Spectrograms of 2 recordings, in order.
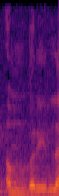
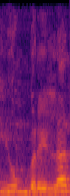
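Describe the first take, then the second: First: The word begins with an 'uh' sound. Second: The word begins with a 'yoo' sound. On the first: The speaker calls it right. "ये अम्ब्रेला है" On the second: The speaker calls it wrong. "ये यूम्ब्रेला नहीं है"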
